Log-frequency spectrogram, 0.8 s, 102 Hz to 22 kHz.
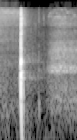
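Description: A single sharp, hollow knock on firewood logs that have been seasoning in a wood lot over the winter. The crack is bright and very short, with a brief ring near 2 kHz, followed by faint background hiss. The hollow sound shows the wood is nice and dry.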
